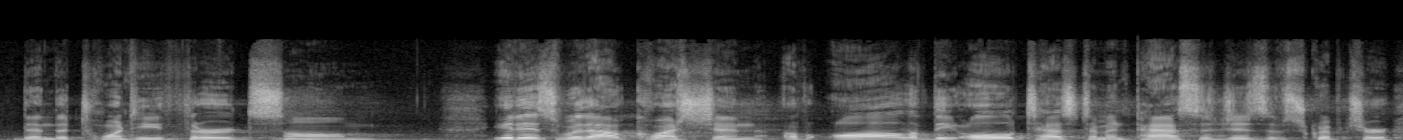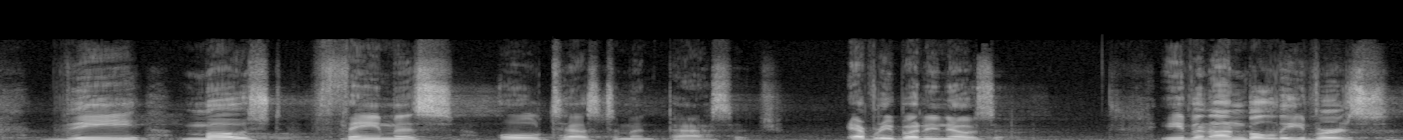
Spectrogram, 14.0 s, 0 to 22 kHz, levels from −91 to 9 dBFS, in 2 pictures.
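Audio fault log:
No technical faults can be heard across the whole recording.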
